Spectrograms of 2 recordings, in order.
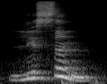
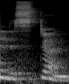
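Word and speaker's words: listen: लिसन, इसमें टी जो है वो साइलेंट होता है। कुछ बच्चे बोलते हैं लिस्टन, तो बच्चों में गलत होता है। टी इज साइलेंट हियर, इसलिए हम इसे क्या बोलेंगे? लिसन।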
